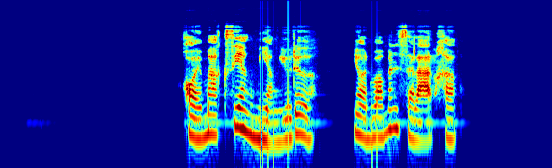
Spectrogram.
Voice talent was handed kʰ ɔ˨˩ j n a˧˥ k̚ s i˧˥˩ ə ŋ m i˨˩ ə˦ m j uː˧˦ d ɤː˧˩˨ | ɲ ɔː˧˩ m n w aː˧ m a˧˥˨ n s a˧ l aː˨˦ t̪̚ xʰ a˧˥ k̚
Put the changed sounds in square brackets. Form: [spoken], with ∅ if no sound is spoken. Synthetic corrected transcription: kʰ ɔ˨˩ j [m] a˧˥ k̚ s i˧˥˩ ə ŋ m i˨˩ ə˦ [ŋ] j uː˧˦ d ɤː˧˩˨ | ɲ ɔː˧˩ [∅] n w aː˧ m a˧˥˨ n s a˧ l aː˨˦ t̪̚ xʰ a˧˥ k̚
